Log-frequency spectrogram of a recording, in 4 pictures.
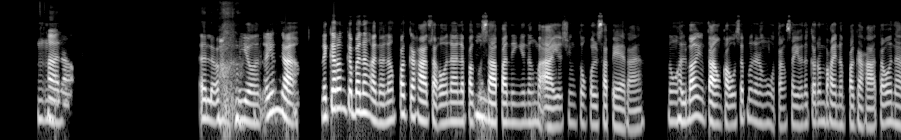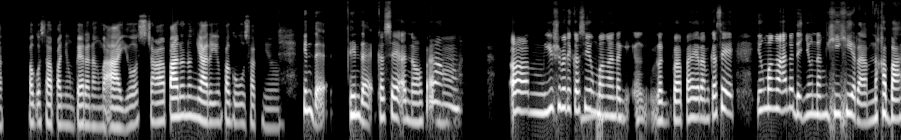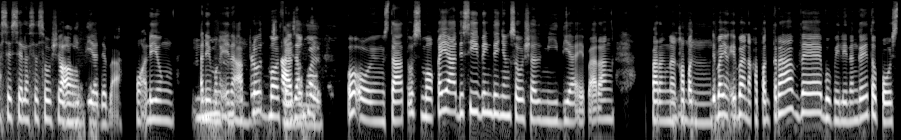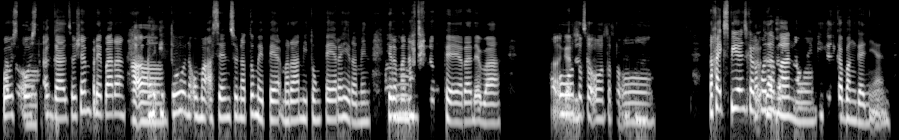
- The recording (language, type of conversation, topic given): Filipino, unstructured, Paano mo hinaharap ang taong palaging humihiram ng pera?
- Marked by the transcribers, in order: static; "Ano" said as "Hano"; chuckle; tapping; mechanical hum; other background noise; distorted speech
